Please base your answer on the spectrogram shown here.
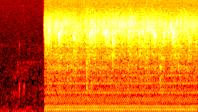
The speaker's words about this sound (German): was machst du denn da in der Pfanne? Ich mach bloß ein paar Buletten warm für Fischchen.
